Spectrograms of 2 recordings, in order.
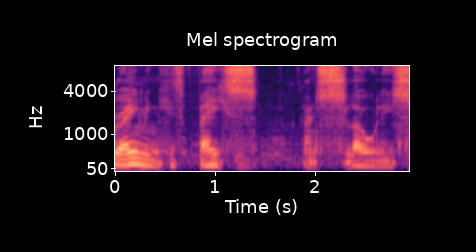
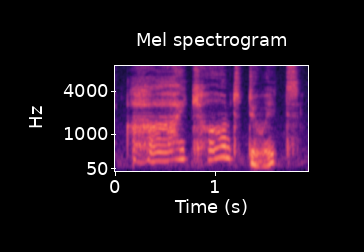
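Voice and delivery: frightened whisper; 9 semitones higher, 8 dB quieter, slower than usual. Acted. Leo panics at the bars.

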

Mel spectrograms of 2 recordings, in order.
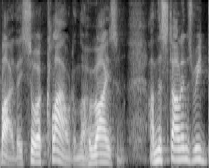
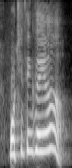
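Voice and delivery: put-on high, eager boy; 4 dB louder, much faster than usual. A narrator's reading. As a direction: ask it high and curious. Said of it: "asked Tim".

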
